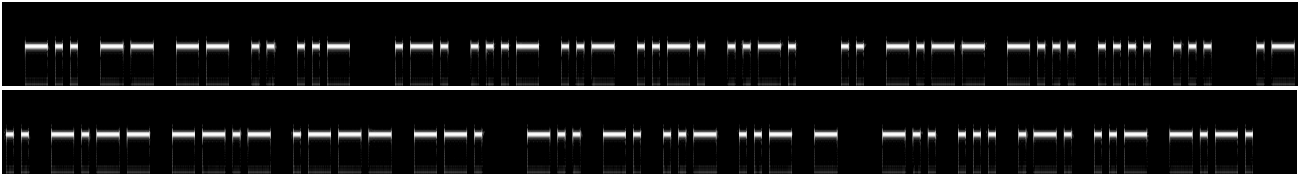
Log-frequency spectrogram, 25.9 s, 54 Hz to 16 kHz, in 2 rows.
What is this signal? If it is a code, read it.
Morse code, heard as a keyed tone, about 16 wpm, 800 Hz. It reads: DMMIU RVUFF IYBHS LYQJG DNUUT DSRUC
